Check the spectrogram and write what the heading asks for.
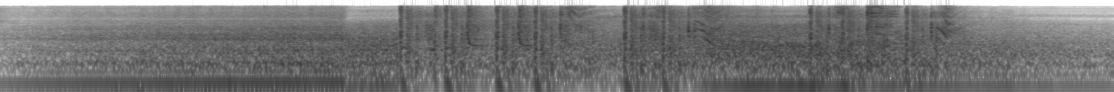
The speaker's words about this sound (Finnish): Ehkä myös laukaukset ja räjähdykset olivat minulle koukuttavia aistinautintoja.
